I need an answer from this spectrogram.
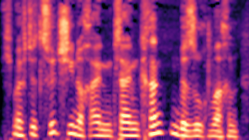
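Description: Storybook helper, male, gentle and polite, somewhat high; voiced by a man, dry close sound. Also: fast, no room sound, natural voice. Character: calm, kindly helper creature Puh, male.

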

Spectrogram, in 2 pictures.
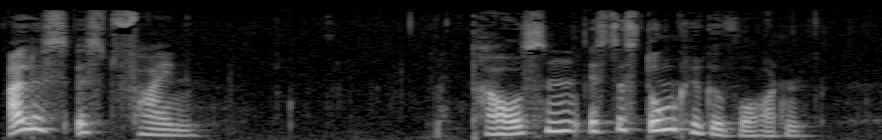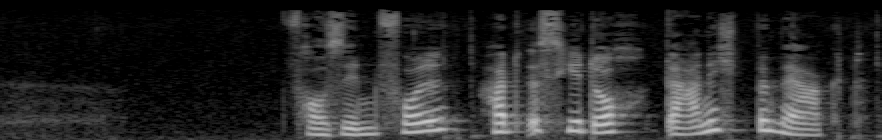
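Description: A woman narrating a children's audiobook in a calm, measured reading voice. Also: on the high side. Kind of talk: scripted children's story narration.

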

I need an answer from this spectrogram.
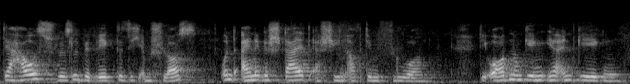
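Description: A woman's voice: lowish voice, steady tone, moderate pace, a little mellow, muffled recording, slight background noise. A woman reading a fable aloud as storybook narration. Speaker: reader. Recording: roomy echo.

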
